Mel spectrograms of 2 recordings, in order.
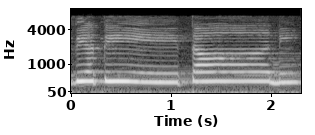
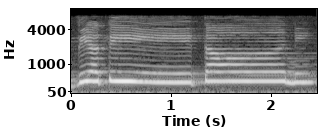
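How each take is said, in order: Both takes have the same delivery.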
